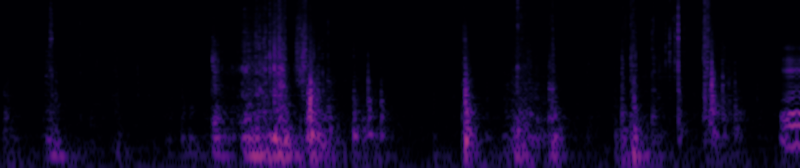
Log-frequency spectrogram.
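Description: A metal scraper scraping old beeswax comb off a wooden beehive frame: a longer rasping scrape about two to three seconds in, with sharp clicks and knocks of the blade against the frame's wood scattered through the rest.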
